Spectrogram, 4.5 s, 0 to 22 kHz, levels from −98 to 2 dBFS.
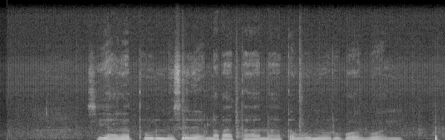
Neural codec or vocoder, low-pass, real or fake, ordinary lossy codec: none; none; real; none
